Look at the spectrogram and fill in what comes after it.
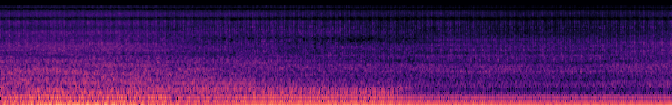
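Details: Barn-find Ford Model T farm truck, first start in many years after simple repairs: low even chuffing idle at slow steady beat that smooths out and settles; normal idle.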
